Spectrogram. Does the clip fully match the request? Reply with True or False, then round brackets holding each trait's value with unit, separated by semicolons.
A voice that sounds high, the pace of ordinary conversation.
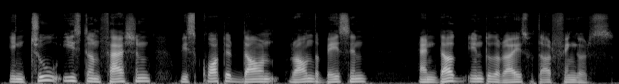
False (125 Hz; 175 wpm)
